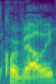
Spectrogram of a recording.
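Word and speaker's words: Covelli: Is that how you say it? It's Corvelli. So this is my first time here at Corvelli.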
